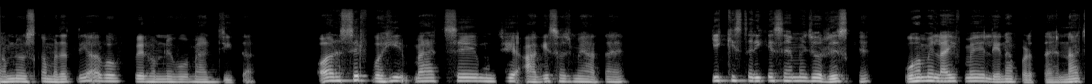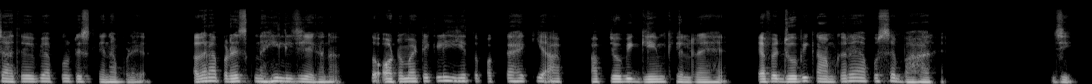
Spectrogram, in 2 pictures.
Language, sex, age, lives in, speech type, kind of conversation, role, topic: Hindi, male, 25-29, India, conversation, podcast, guest, Risk lene se pehle tum aam taur par kaise sochte ho?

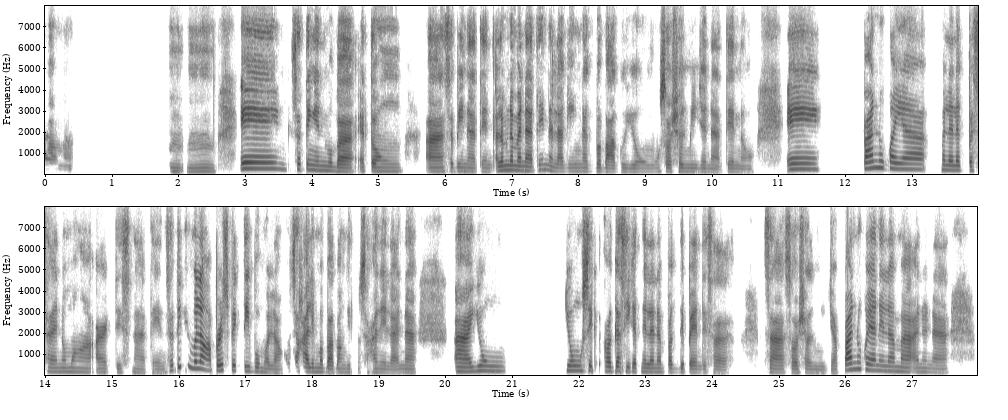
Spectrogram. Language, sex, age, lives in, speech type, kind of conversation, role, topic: Filipino, female, 25-29, Philippines, conversation, podcast, host, Paano mo mailalarawan ang epekto ng midyang panlipunan sa musika?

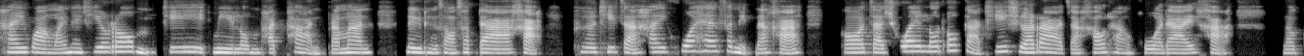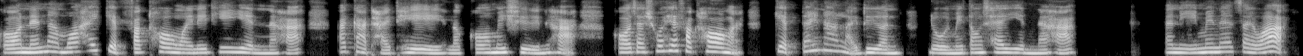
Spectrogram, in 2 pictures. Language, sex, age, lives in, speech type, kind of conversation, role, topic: Thai, female, 30-34, Thailand, read, expert-assistant, expert, การปลูกฟักทองในสวนหลังบ้าน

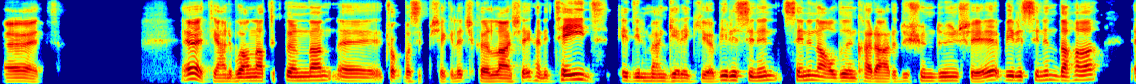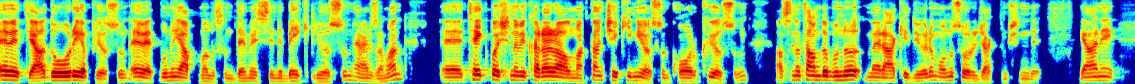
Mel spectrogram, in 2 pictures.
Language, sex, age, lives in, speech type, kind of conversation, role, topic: Turkish, male, 45-49, Spain, conversation, advice, advisor, Başkalarının onayına bağımlılık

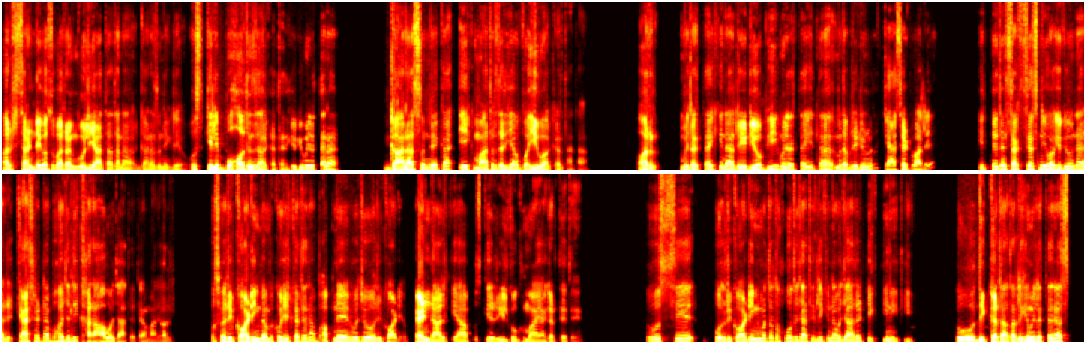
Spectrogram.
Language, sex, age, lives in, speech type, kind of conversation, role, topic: Hindi, male, 30-34, India, conversation, podcast, guest, Radio ya cassette ke zamane se lekar streaming ke daur tak tumhara music taste kaise badla?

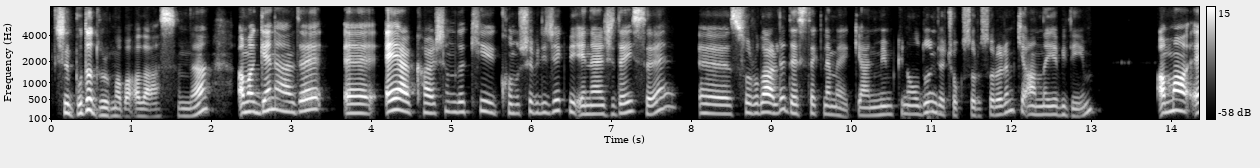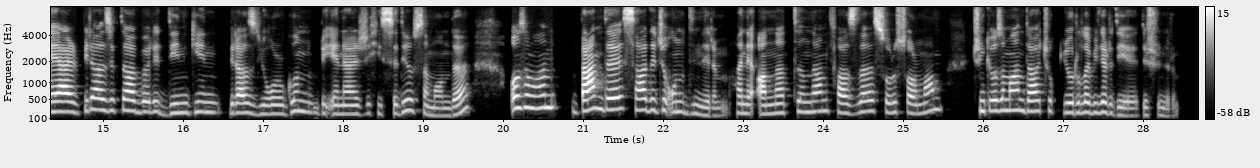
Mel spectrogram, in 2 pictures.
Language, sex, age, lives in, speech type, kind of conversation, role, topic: Turkish, female, 30-34, Netherlands, conversation, podcast, guest, Güveni sözlerle nasıl inşa edersin?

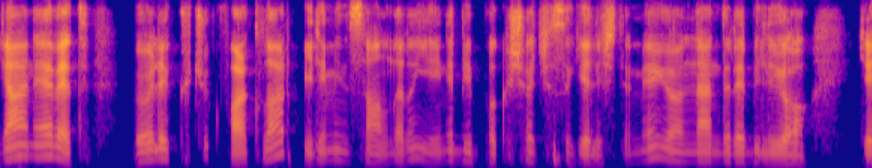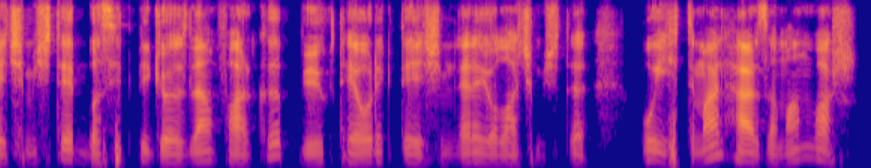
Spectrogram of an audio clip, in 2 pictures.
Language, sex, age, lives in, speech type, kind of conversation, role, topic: Turkish, male, 25-29, Germany, read, expert-assistant, expert, Evrenin genişlediğini söyleyen bilgilere nasıl güveniyoruz? Hangi kaynaklara dayanıyorlar?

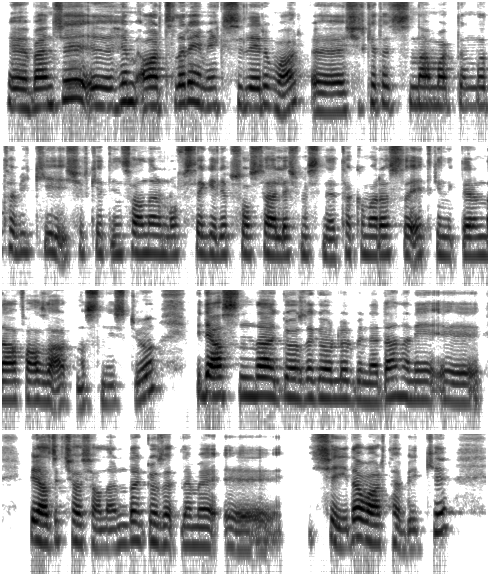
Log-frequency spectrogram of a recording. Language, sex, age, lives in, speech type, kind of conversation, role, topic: Turkish, female, 30-34, Spain, conversation, podcast, guest, Sence uzaktan çalışma daha kalıcı hâle gelir mi?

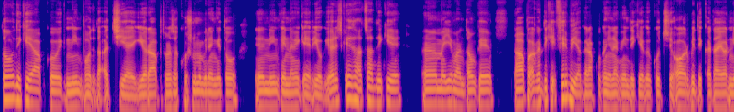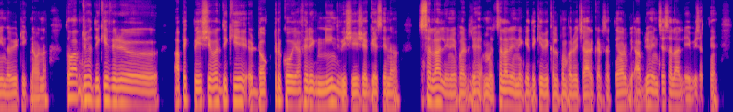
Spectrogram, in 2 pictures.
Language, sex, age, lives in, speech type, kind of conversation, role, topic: Hindi, male, 55-59, India, conversation, advice, advisor, जब आपकी नींद का समय अनियमित रहता है, तो आपको थकान क्यों महसूस होती है?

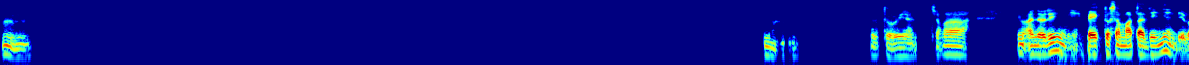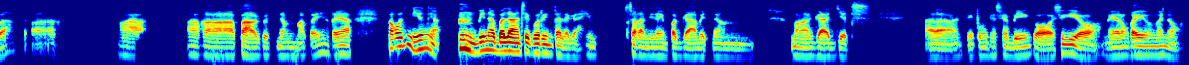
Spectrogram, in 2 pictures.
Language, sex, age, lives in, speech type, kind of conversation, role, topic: Filipino, male, 45-49, Philippines, conversation, unstructured, none, Bakit parang hindi na makawala ang mga tao sa paggamit ng selpon?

